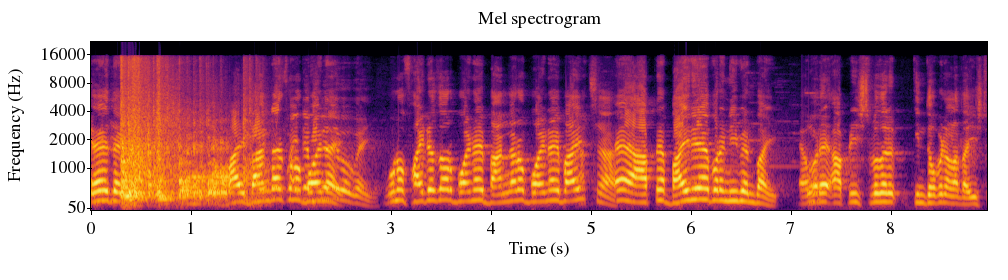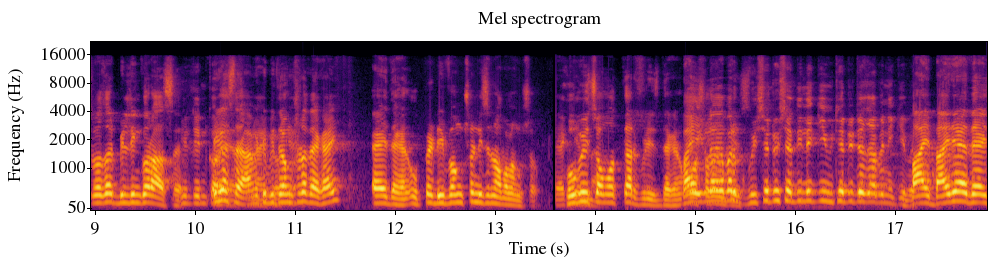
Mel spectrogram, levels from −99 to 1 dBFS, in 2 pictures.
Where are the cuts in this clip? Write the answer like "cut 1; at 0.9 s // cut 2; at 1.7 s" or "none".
cut 1; at 7.0 s // cut 2; at 13.6 s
